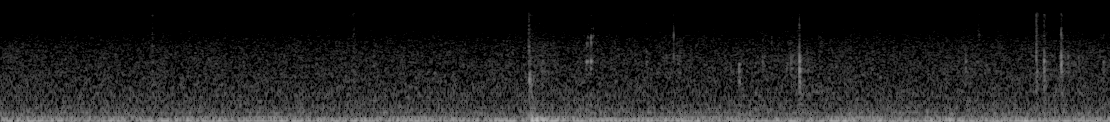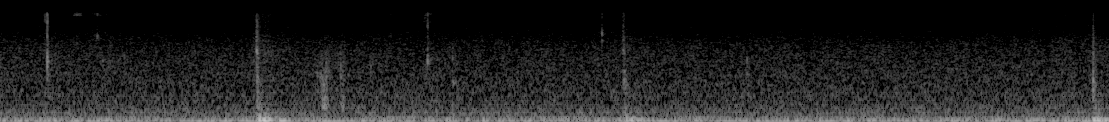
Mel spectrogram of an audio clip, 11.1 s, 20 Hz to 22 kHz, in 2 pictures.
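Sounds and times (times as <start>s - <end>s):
room hum: 0.0s - 11.0s
faint clicks and taps: 2.6s - 6.2s, 8.5s - 9.4s.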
